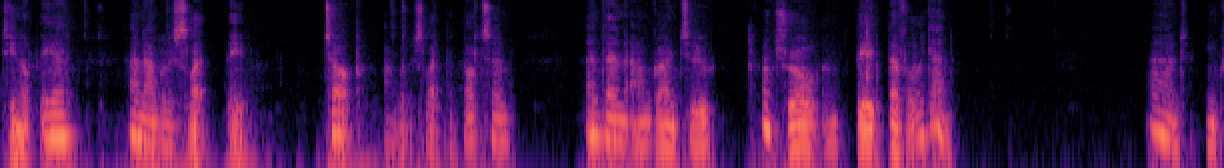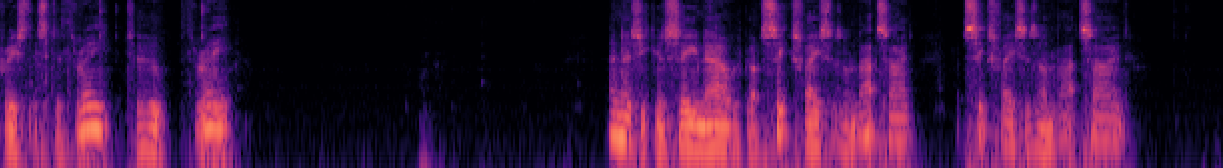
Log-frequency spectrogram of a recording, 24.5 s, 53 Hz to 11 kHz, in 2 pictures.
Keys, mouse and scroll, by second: 0.7 click, 2.5 middle click, 3.7 shift+click, 4.6 scroll down 3, 5.5 middle click, 8.2 ctrl+b, 8.2-9.7 scroll up 3, 9.8 click, 12.4 click, 13.1 click, 14.0 click, 16.5 middle click, 16.8 scroll up 4, 17.7 middle click, 19.1 middle click, 21.4 middle click, 23.8 click.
